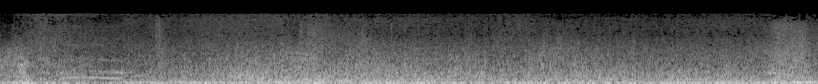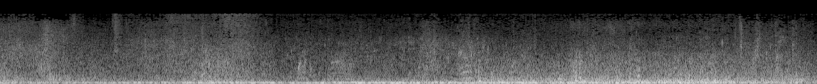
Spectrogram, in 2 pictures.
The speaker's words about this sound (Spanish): Cae por la cascada de unos 10 metros y sigue río abajo entre rápidos y grandes desniveles.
